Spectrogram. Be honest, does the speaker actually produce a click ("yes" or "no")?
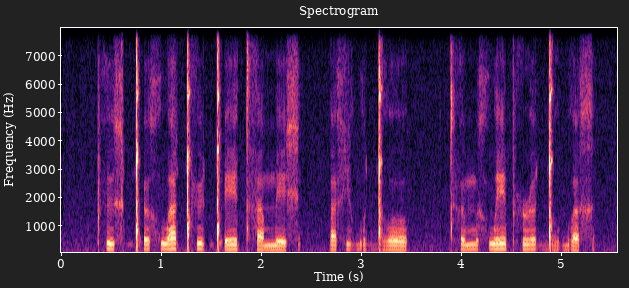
yes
